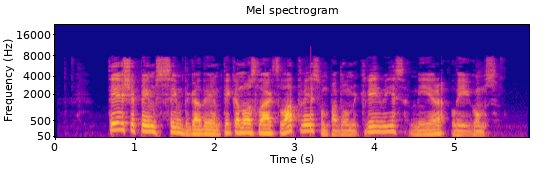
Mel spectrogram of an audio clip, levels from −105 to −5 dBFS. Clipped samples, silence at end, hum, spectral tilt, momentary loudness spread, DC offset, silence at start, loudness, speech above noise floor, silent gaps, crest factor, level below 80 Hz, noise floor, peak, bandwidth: under 0.1%; 0.45 s; none; -6.5 dB/octave; 11 LU; under 0.1%; 0.7 s; -25 LUFS; 44 dB; none; 20 dB; -48 dBFS; -68 dBFS; -6 dBFS; 8 kHz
